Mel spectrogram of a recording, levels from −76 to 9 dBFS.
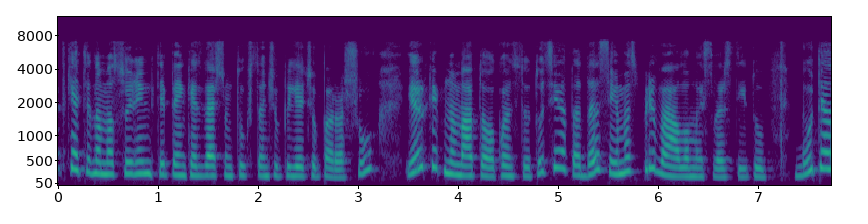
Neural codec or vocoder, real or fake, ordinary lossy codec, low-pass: codec, 16 kHz, 2 kbps, FreqCodec, larger model; fake; MP3, 64 kbps; 7.2 kHz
